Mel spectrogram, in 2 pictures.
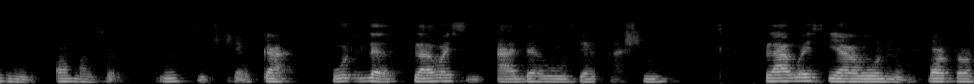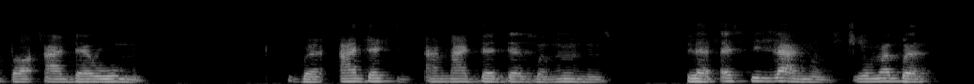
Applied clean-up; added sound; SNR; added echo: neural mask model DeepFilterNet 3.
